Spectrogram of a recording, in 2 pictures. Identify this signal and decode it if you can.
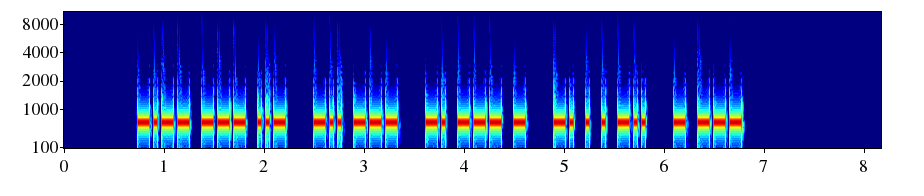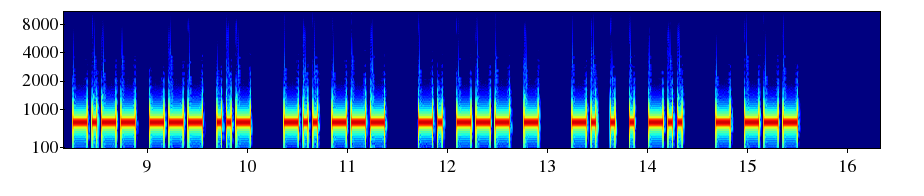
Morse code, heard as a keyed tone, about 28 wpm, 700 Hz. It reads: YOU DO NOT NEED TO YOU DO NOT NEED TO
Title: Speed-Racing - Sets of 5 Words 25wpm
